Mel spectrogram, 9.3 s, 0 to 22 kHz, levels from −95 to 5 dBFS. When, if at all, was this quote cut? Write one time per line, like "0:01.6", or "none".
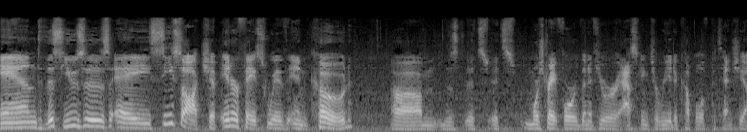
0:02.7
